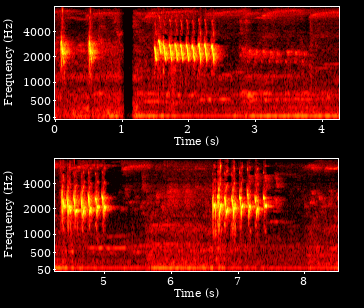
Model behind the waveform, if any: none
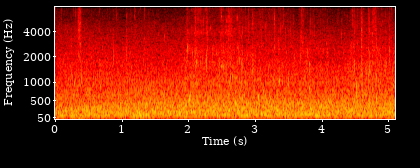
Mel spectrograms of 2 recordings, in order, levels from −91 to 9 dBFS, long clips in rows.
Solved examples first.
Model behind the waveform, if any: none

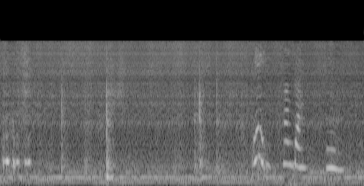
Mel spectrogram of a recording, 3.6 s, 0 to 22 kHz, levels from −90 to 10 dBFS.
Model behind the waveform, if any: autoencoder, DAC-VAE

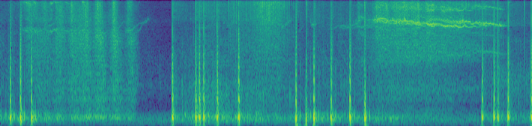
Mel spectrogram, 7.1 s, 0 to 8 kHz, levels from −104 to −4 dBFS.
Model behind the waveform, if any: none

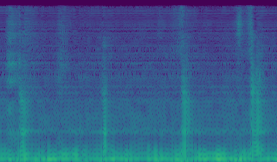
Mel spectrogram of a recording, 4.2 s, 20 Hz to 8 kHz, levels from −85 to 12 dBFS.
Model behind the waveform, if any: vocoder, Vocos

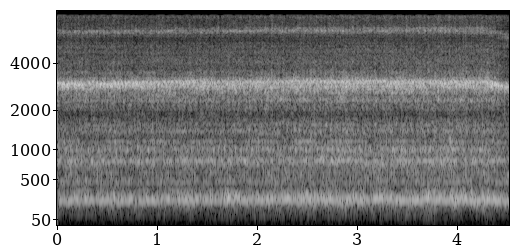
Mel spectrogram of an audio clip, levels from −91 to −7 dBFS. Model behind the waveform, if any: vocoder, HiFi-GAN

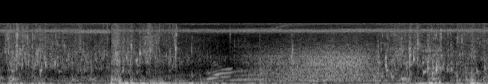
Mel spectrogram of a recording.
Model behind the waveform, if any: none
